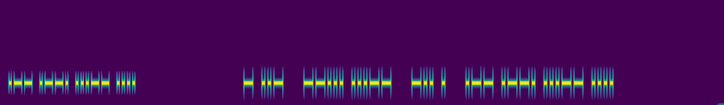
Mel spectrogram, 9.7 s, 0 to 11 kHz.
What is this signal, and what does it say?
Morse code, heard as a keyed tone, about 37 wpm, 700 Hz. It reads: WP3H TU 73 DE WP3H
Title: Speed-Racing Common QSO Phrases - 30wpm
